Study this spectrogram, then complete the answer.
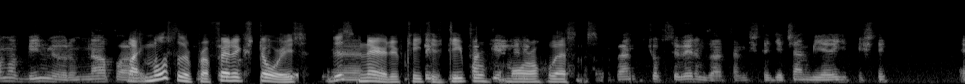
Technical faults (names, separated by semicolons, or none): echo leak; speech suppressed in double talk; background gated by the echo canceller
